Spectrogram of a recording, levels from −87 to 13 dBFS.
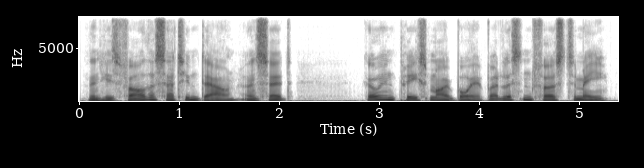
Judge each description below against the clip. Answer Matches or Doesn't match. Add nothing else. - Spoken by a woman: Doesn't match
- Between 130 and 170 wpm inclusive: Doesn't match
